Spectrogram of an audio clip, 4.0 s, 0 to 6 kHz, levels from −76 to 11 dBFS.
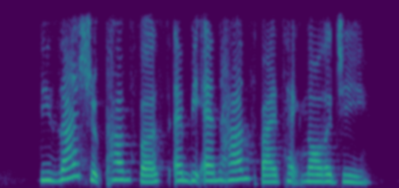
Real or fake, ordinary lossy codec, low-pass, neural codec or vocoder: fake; none; 5.4 kHz; vocoder, 22.05 kHz, 80 mel bands, HiFi-GAN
